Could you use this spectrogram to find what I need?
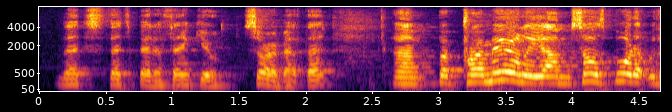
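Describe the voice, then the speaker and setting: Here a man talks at a fairly quick pace in an Australian accent. His pitch variation is ordinary. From Australia, Melbourne area. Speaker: company CEO. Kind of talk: business presentation. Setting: online video call while traveling. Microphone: echo and weak internet connection.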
